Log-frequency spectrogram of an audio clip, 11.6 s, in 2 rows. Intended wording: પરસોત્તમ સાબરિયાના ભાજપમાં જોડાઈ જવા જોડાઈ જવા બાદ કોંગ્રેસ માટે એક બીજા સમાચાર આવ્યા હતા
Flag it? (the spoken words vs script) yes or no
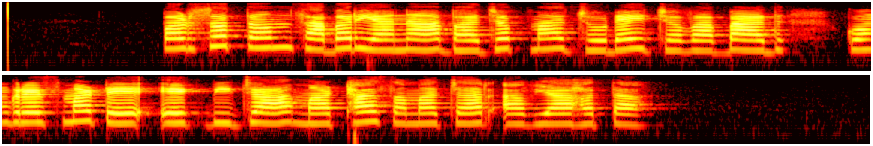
yes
